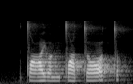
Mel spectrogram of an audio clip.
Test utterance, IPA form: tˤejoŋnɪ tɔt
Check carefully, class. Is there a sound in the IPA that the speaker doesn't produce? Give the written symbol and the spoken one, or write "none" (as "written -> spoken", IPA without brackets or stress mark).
n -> tˤ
